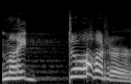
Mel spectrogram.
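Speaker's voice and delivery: loud, desperate, terrified cry full of dread. Speaker retelling a powerful man's cry for his daughter, acting out a terrified cry. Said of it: "Hear his love swallowed up in fear and dread".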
